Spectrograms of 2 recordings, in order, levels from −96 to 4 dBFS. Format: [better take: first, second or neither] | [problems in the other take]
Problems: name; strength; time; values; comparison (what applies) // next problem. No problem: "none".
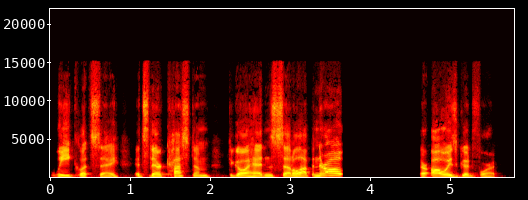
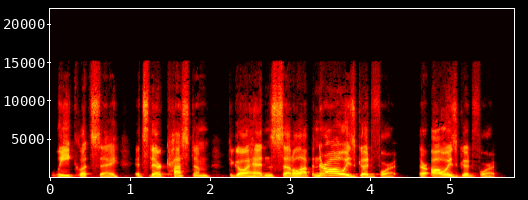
second | audio cutting out; at 3.5 s for 1 s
